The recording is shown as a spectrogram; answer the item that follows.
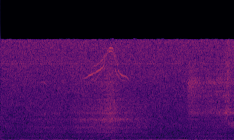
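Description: A pause between sentences: room tone of a press room, a steady low hum under faint hiss.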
